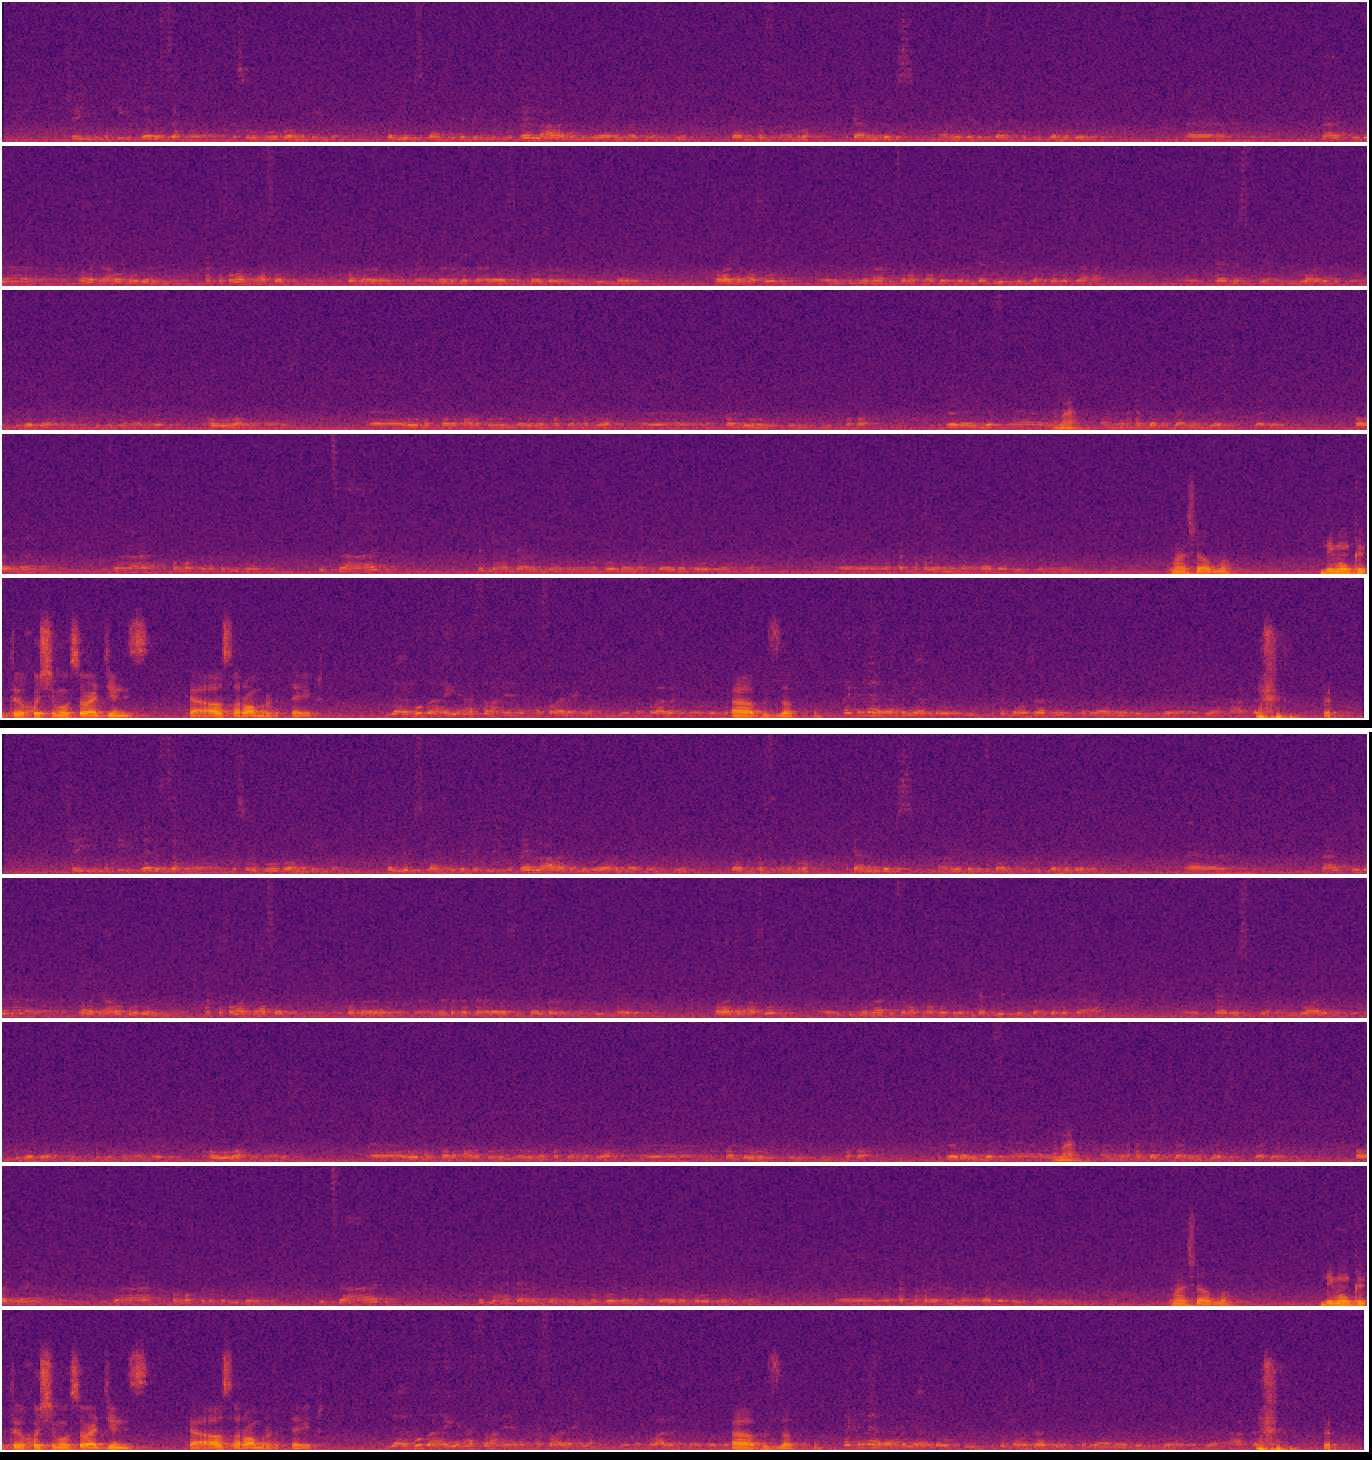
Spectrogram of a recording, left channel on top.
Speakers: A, on the right; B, on the left.
A: شيء مخيف غير الزحمة يعني بس رطوبة مخيفة فاللبس كان كذا كلش غير العرق اللي الله يكرمك كان في نص العمرة فكان اللبس عملية اللبس كانت مت- جدا متعبة أم، بعد كذا انطلقنا على طول يعني حتى صلاة العصر يعني وصلنا أنا أنا رحلتنا على ستة أو سبعة الم- المغرب صلاة العصر أه، قلنا ما في صلاة العصر يعني كان بيذن بعد ربع ساعة كان ريسك يعني الوالد انتبه قال انتبه من أي تهورات يا فارس آه، روح انطلق على طول أول ما تخلصون عمره آه، تصلوا في ال- في المطار وفعلا لبسنا وأنا
B: تمام
A: أنا حلقت بعدين لبست بعدين انطلقنا وساعة فخلصنا تقريبا ست ساعات آه، كلها كانت يعني من وصولنا لمكة إلى خروجنا منها آه، حتى خذينا لنا غدا كذا جميل والحمد
B: ما شاء الله دي ممكن تخش
A: لله
B: موسوعة جينيس كأقصر عمر في التاريخ
A: لا مو بقى هي اسرع يعني اسرع رحله خلينا نقول اسرع رحله في البتاع.
B: آه بالظبط
A: لكن لا لا هي يعني لو في بتلقى موسوعات جينيت مليانه زي كذا يعني اشياء اعقد
B: <laughs>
